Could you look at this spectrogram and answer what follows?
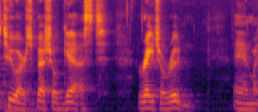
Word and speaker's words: Ruden: That brings us to our special guest, Rachel Rudin.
